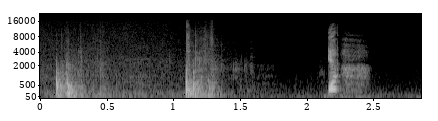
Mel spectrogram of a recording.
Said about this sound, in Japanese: あれ？足音？誰か来た？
